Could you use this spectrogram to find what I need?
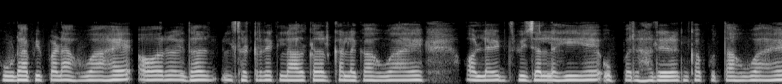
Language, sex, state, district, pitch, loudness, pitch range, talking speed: Hindi, female, Uttar Pradesh, Lalitpur, 195 Hz, -16 LUFS, 195-200 Hz, 215 wpm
